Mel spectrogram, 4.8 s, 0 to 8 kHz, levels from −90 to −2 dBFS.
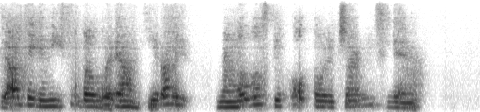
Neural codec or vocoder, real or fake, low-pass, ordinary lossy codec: codec, 44.1 kHz, 0.9 kbps, DAC; fake; 7.2 kHz; Opus, 32 kbps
